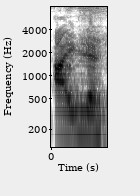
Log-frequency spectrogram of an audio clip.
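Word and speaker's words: island: आइलैंड होता है।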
